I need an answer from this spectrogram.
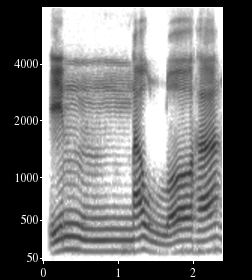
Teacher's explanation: nun tasdid, dibaca gunnah atau mendengung, ditahan 2 harokat. Allahnya dibaca tebal karena harokat di depannya fathah.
